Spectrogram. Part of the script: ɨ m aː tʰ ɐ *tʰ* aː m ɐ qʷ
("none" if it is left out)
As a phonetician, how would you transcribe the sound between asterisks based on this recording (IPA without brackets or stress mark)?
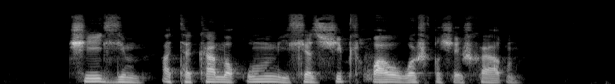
kʰ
